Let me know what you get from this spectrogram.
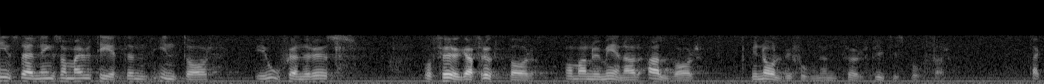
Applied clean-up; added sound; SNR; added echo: none; none; none; none.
